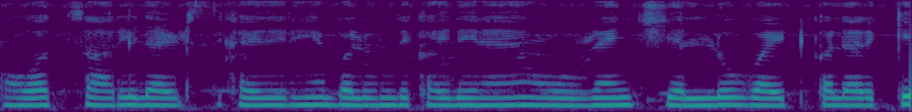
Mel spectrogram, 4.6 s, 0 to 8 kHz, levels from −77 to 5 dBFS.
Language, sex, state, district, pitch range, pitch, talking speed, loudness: Hindi, female, Uttar Pradesh, Budaun, 190-195 Hz, 195 Hz, 210 wpm, -38 LUFS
